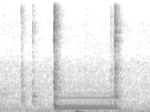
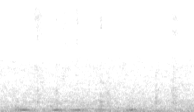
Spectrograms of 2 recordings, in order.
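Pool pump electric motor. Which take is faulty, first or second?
first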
